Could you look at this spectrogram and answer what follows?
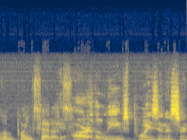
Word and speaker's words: poinsettia: pronunciation is it a poinsettia or a poinsettia or take your choice all good like tomorrow exactly there is is an eye there is an i in the word poinsettia would be the proper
